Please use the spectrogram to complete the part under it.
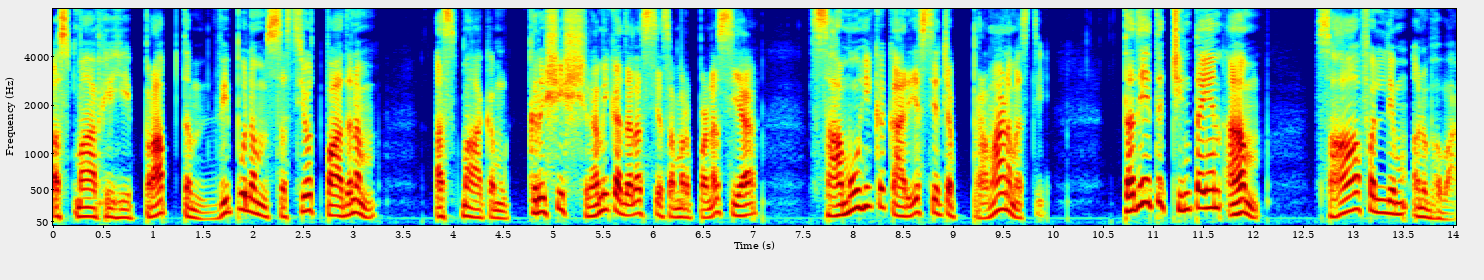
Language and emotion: Sanskrit, happy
